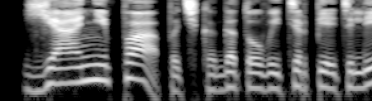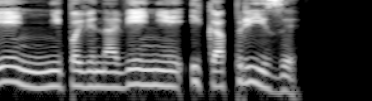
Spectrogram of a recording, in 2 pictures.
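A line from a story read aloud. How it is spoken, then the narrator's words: Hissed into ear. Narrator (Russian): прошипел Набар в Танино мохнатое ухо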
